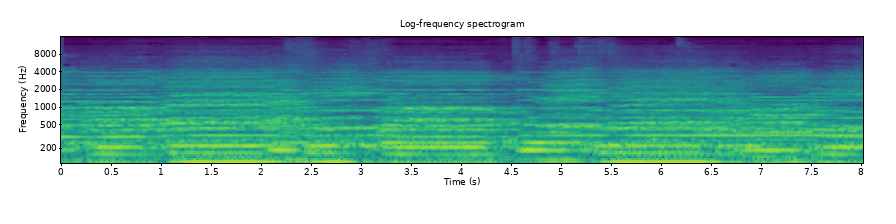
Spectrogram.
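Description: Choir singing a slow hymn in long, held notes.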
